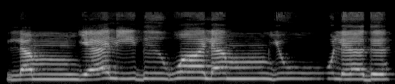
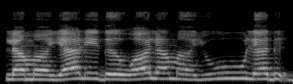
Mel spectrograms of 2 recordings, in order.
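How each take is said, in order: First: It is recited slowly and carefully. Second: It is recited quickly and carelessly. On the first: The speaker calls it right. "हम तसल्ली से तरतीब के साथ पढ़ेंगे" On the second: The speaker calls it wrong. "बेध्यानी में पढ़ते हैं और जल्दी जल्दी में पढ़ते हैं"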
